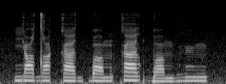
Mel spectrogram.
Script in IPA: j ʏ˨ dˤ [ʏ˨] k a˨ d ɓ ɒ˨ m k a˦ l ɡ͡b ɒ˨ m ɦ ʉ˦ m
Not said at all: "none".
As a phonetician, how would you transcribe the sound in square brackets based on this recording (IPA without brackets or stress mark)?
ʏ˨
